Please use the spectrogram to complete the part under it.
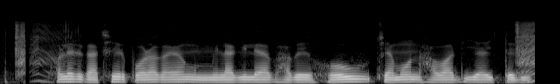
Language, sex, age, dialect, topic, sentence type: Bengali, male, 18-24, Rajbangshi, agriculture, statement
